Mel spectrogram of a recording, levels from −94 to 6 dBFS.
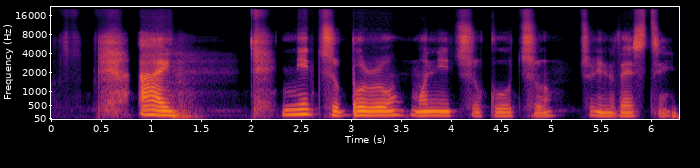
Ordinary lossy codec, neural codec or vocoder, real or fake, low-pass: none; autoencoder, 48 kHz, 32 numbers a frame, DAC-VAE, trained on Japanese speech; fake; none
